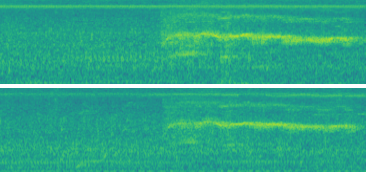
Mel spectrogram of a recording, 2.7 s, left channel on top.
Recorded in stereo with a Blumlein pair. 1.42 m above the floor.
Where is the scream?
40° left, 2.5 m; by 2.6 s 45° left, 4 m.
